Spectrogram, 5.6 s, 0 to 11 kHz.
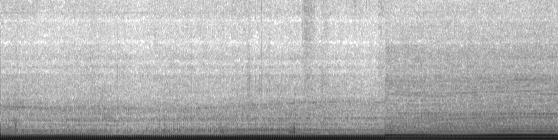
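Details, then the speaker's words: Can-Am Maverick X3 Turbo RR after ground-up rebuild following an accident, first test drive: very loud, deep raw drone stepping up in pitch under throttle, because the exhaust had not been put back on. "She's not thrilled because I didn't put the exhaust on before we went for a little test drive, and she said it was too loud."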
